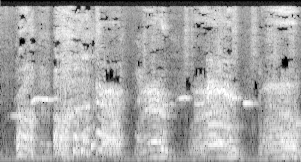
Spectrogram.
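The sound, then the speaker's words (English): A human voice imitates the singing of mating toad seals: a series of warbling, croaking, grunting bursts with throaty harmonics, loud, repeated in several long phrases with brief pauses between. “The sounds of singing, mating toad seals.”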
